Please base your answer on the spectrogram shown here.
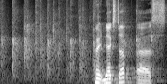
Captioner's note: audience applauds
